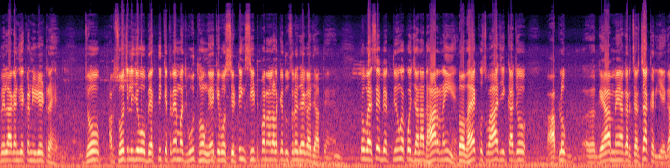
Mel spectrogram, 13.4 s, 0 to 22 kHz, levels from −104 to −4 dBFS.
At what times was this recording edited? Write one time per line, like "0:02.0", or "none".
0:09.0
